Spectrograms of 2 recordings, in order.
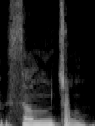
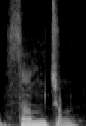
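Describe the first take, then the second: No difference in how they are said.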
